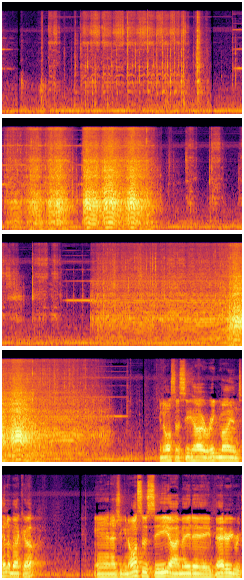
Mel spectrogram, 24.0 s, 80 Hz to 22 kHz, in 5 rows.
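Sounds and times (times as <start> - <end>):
small electric motor whining: 4.9 - 9.8, 11.4 - 16.6.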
